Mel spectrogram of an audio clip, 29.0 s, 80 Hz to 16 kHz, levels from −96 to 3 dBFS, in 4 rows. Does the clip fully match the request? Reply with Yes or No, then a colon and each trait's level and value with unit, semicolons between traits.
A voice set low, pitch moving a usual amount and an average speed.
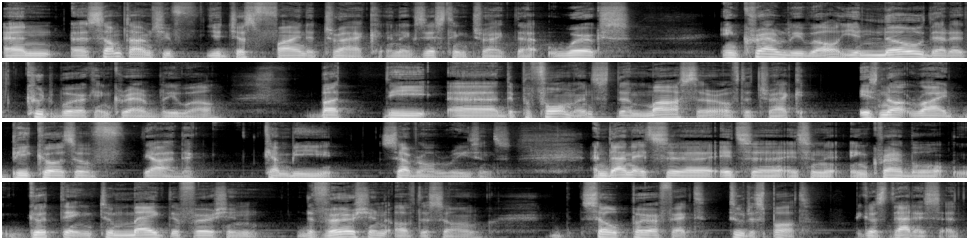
Yes: low, 105 Hz; average, 3.5 semitones; average, 155 wpm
